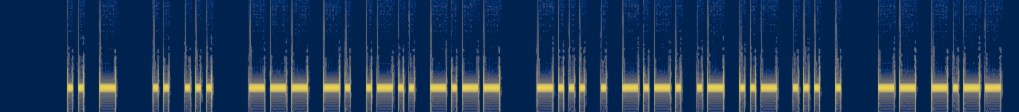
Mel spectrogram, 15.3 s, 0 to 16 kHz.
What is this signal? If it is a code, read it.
Morse code, heard as a keyed tone, about 14 wpm, 700 Hz. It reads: IT IS ONLY BECAUSE MY
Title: Sentences from Top 1400 Words 15wpm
